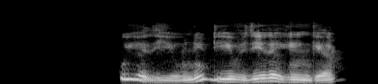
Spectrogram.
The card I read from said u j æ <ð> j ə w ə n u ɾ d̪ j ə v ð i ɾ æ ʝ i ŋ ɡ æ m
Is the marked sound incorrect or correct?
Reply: correct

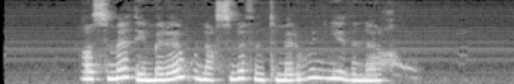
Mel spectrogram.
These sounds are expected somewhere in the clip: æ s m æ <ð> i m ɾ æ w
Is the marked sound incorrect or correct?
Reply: correct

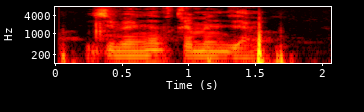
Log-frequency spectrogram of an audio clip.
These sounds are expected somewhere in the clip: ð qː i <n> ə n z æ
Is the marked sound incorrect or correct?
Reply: incorrect: m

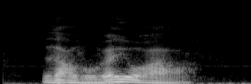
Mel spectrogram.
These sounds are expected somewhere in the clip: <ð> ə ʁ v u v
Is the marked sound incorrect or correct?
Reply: correct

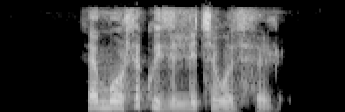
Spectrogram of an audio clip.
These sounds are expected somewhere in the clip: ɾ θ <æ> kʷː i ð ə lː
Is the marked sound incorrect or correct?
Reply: correct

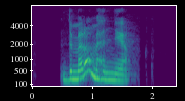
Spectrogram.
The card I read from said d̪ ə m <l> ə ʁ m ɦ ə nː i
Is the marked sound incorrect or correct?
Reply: incorrect: ɾ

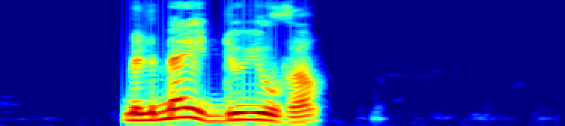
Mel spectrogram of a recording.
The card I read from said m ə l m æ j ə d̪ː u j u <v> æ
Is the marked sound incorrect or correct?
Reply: correct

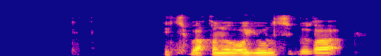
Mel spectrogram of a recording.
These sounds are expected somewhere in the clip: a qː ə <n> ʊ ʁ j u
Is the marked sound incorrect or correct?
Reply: correct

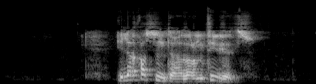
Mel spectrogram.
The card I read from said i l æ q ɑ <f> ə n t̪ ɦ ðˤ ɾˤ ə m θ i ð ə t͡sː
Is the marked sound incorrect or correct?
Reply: incorrect: s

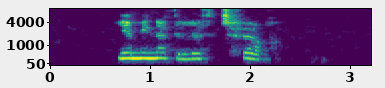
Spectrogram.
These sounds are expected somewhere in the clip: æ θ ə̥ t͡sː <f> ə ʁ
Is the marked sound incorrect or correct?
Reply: correct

